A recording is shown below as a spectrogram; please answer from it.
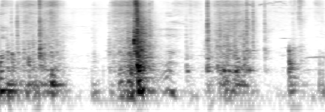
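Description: Irregular knocks, clatter and rubbing from handling, with the sharpest knock about two seconds in.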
